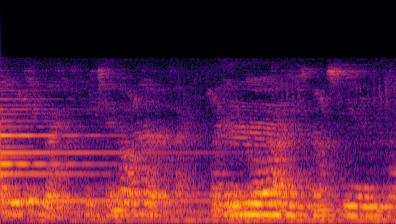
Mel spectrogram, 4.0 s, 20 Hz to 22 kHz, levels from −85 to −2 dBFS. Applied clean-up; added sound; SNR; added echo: none; Church bell; 9 dB; reverberation time 0.9 s.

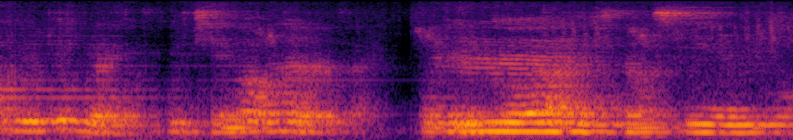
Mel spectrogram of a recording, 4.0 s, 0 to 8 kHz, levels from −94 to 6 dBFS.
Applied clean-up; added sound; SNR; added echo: neural separator model SepFormer DNS4.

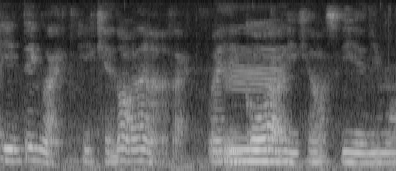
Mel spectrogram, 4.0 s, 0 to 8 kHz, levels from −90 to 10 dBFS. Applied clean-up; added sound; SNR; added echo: none; none; none; none.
